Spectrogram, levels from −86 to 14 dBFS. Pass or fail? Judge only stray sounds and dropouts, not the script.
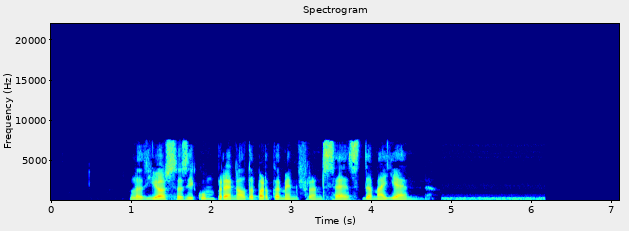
pass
